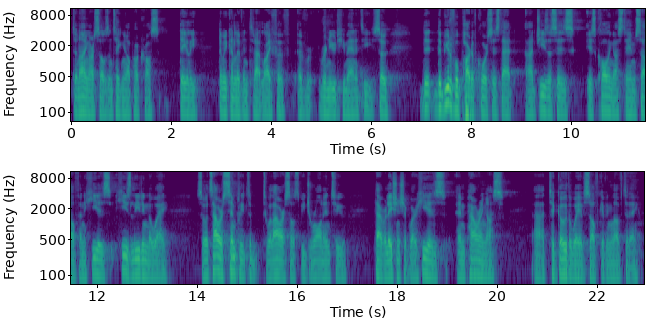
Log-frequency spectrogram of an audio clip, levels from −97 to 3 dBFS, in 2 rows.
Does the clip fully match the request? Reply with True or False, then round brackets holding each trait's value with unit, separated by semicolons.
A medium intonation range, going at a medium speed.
False (2.1 semitones; 190 wpm)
